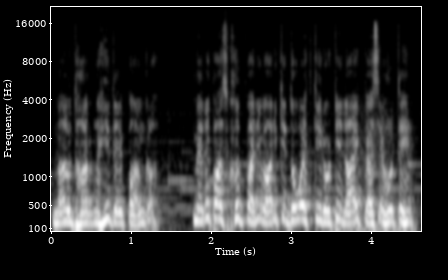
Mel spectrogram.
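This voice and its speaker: A man's voice: high-pitched, fairly quick, a little mellow, breathy edge, faint music behind. A man voicing a poor, regretful older villager in a cartoon story. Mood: reluctant.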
